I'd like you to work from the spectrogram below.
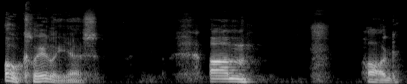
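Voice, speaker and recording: A man's voice: mid-range voice, drawn-out words, gravelly, fairly bright tone. A man chatting casually on a game stream, rambling and joking. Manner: rambling, jokey, laughs often.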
